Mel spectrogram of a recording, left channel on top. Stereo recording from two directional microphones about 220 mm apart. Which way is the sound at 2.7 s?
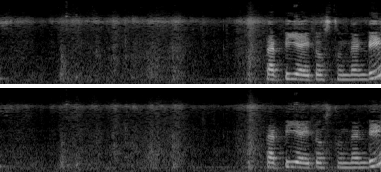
45° left (ahead or behind).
